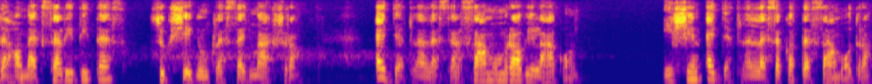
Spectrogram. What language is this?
Hungarian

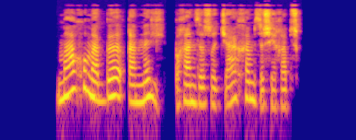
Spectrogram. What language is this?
Kabardian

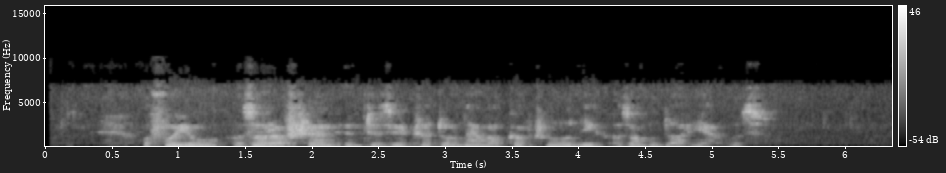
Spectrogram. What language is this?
Hungarian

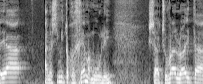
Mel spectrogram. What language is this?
Hebrew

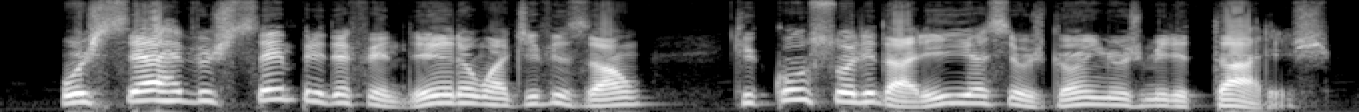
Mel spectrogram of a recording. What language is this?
Portuguese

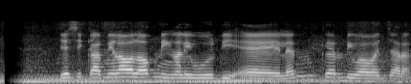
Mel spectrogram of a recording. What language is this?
Sundanese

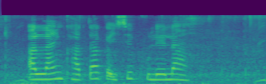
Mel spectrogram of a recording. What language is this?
Bhojpuri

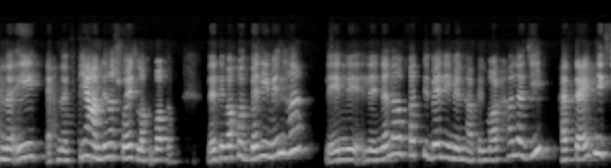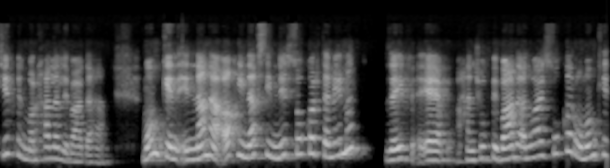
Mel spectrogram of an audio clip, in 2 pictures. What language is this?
Arabic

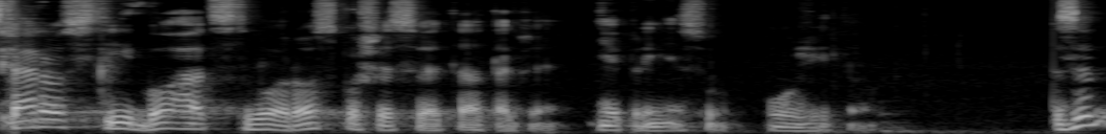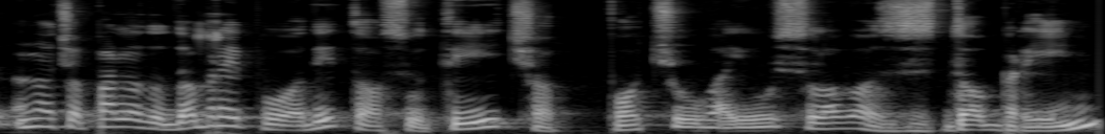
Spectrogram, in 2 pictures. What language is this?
Slovak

